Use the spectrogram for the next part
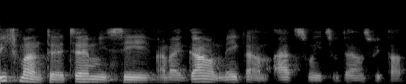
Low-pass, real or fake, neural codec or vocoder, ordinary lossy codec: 5.4 kHz; fake; codec, 16 kHz, 1.1 kbps, Voila-Tokenizer; none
